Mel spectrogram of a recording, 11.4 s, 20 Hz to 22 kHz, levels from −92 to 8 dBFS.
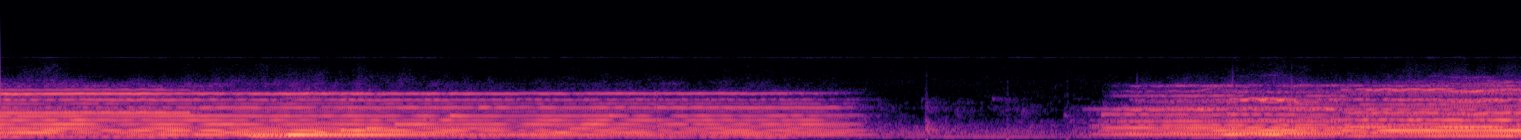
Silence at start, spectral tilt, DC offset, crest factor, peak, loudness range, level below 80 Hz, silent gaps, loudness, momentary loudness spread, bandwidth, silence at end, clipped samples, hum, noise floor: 0 s; -14 dB/octave; under 0.1%; 16 dB; -6 dBFS; 11 LU; -70 dBFS; none; -22 LUFS; 10 LU; 2.4 kHz; 0 s; under 0.1%; none; -48 dBFS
